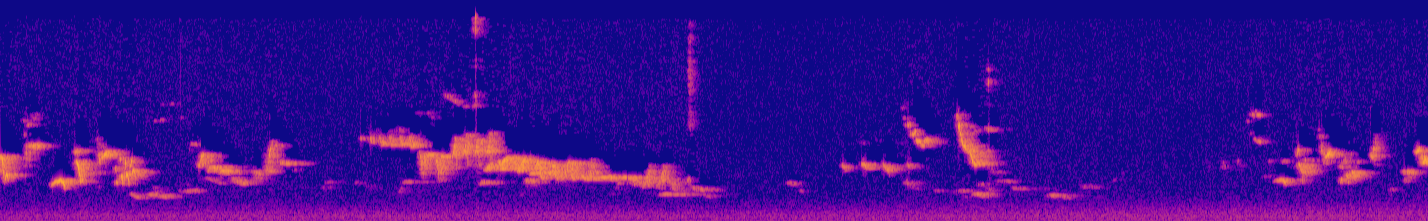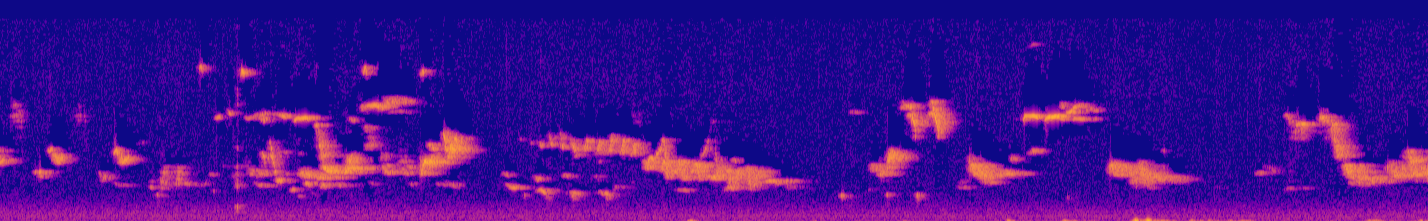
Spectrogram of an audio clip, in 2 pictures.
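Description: Small songbirds chirping and calling in quick, varied high phrases and trills, with short pauses between bouts.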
